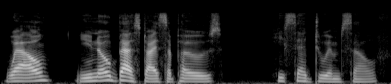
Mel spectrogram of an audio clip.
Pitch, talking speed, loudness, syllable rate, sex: 145 Hz, 140 wpm, -21 LUFS, 4.2 syllables/s, female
